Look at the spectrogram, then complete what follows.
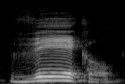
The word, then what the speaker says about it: vehicle: serious vehicle vehicle yeah you can say vehicle you can add a y if you like veicle vehicle but we don't usually do it we just say veicle it's a really serious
